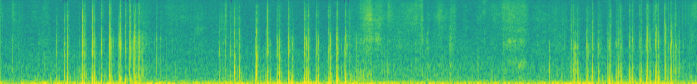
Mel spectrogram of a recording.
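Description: A small, hollow black cardboard retail box with a hang tab is held in both hands, gripped and scratched with the nails. Quick bursts of dry, crackling taps and scrapes come in clusters near the start, the middle and the end, over a steady low rumble.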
